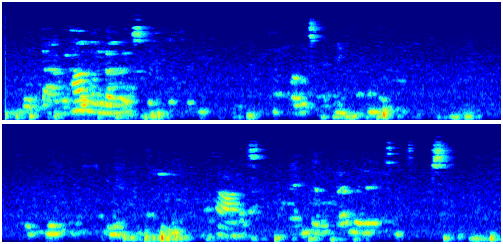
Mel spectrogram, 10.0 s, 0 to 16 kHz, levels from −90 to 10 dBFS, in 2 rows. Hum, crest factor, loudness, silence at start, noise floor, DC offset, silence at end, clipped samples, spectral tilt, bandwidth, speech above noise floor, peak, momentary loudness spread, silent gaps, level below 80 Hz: none; 28 dB; -30 LUFS; 0.05 s; -61 dBFS; under 0.1%; 0 s; under 0.1%; -5.5 dB/octave; 9.4 kHz; 32 dB; -4 dBFS; 21 LU; none; -52 dBFS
